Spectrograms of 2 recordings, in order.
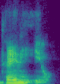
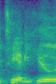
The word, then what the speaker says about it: Tannehill: And it's because I don't believe in Tannehill.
